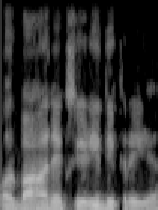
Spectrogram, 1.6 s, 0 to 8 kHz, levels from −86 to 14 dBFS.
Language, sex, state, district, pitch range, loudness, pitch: Hindi, male, Bihar, Darbhanga, 110-125 Hz, -17 LUFS, 120 Hz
